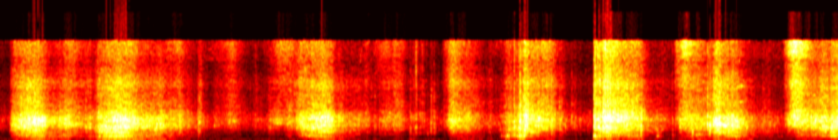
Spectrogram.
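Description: Broken glass bottles among leftover rubbish being handled and shifted after the All Saints' Day holiday, giving repeated clinking, crunching and scraping bursts at an uneven rhythm, fairly loud and close, with no talk over it.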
